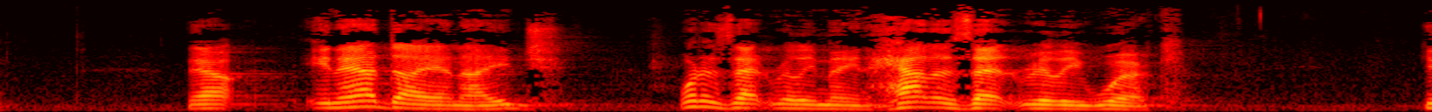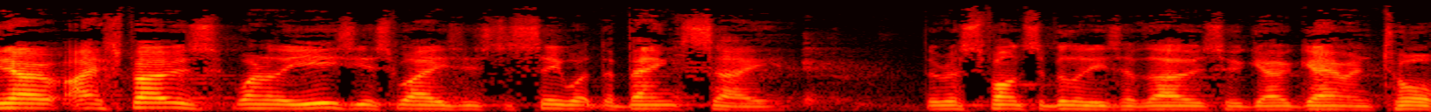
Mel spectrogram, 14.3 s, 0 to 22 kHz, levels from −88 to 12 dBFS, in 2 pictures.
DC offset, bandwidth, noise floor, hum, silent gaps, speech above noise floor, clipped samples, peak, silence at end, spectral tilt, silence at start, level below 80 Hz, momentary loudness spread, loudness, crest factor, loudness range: under 0.1%; 19 kHz; -65 dBFS; none; none; 36 dB; under 0.1%; -4 dBFS; 0 s; -3.5 dB/octave; 0.95 s; -72 dBFS; 12 LU; -28 LUFS; 26 dB; 5 LU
